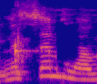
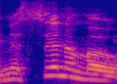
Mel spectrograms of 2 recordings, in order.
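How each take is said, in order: First: The name has m before n. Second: The name has n before m. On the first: The speaker calls it right. "we'd say" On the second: The speaker calls it wrong. "he could never get it right. He'd always say"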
